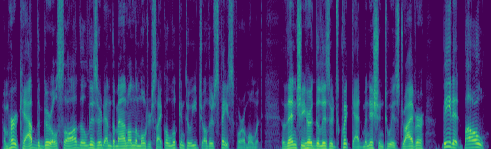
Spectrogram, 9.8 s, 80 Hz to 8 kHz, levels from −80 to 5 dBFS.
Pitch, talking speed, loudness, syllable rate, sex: 135 Hz, 215 wpm, -18 LUFS, 5.2 syllables/s, male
